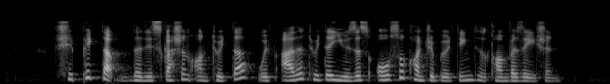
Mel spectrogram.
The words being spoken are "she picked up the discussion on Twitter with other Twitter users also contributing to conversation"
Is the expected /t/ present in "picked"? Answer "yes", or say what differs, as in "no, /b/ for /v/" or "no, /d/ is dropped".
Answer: yes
